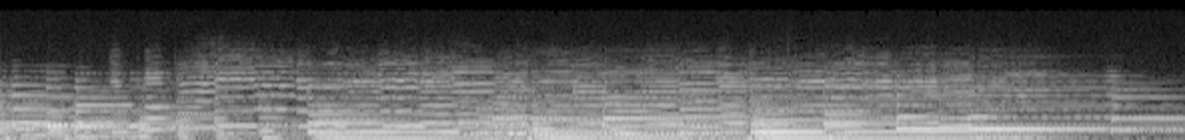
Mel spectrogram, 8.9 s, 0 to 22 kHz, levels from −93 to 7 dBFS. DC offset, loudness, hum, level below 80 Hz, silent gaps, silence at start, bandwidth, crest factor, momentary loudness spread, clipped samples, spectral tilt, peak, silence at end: under 0.1%; -15 LUFS; none; -28 dBFS; none; 0 s; 5.2 kHz; 14 dB; 9 LU; under 0.1%; -10.5 dB/octave; 0 dBFS; 0 s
